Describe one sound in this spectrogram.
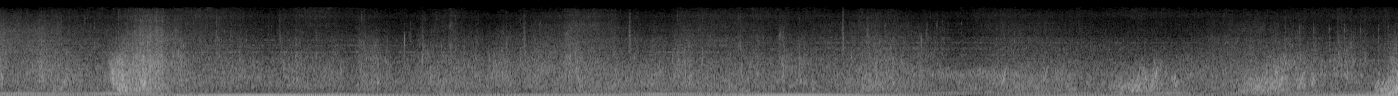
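Water splashes as a swimmer strokes through it.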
